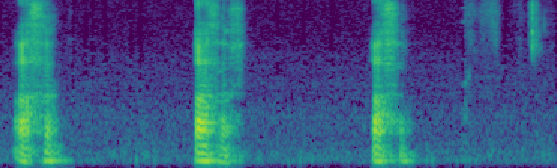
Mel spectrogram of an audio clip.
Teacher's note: La bisarga ya indicamos que era una especie de H aspirada. Lo que pasa es que una de las formas, la forma digamos habitual de pronunciarla, es provocando una especie de reflejo de la vocal que lo precede.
